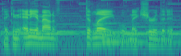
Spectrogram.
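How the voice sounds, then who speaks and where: Lower-pitched man playing a tabletop game. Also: fairly even intonation, a little fast, over loud music. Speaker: player in a tabletop horror game. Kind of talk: casual in-character game play.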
